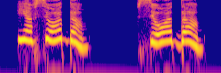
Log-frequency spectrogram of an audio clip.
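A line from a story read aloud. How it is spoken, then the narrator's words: Wailed. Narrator (Russian): завопила черноглазая незнакомка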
